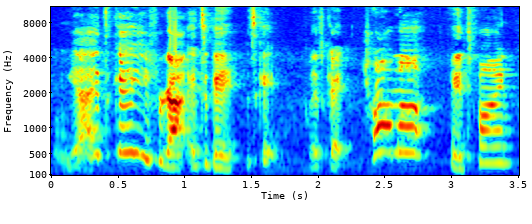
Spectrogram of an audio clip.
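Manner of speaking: jumpy high inner voice; squeaky mock self-soothing; brain talking to itself. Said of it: "took my brain a little bit longer".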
